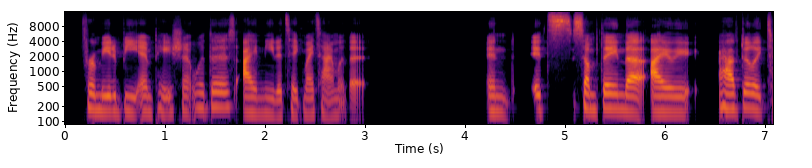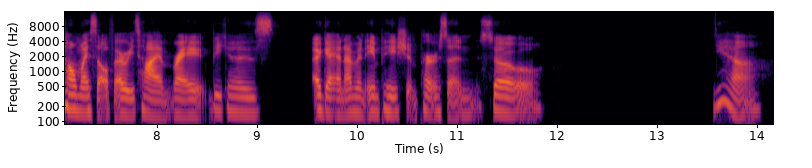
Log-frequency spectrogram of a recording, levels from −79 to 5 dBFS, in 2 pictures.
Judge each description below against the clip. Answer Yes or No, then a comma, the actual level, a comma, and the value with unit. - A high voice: No, medium, 160 Hz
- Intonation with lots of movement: No, narrow, 2.6 semitones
